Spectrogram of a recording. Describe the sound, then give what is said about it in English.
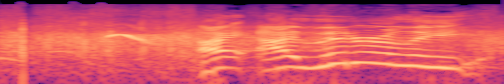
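An audience claps steadily throughout for the set design and programming teams who created the room's immersive set, a broad wash of applause with loud whoops and cheering voices rising above it near the middle and end. “Can you just give them another round of applause for the hard work they put into this?”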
